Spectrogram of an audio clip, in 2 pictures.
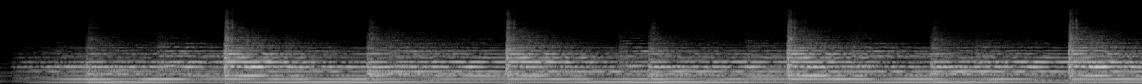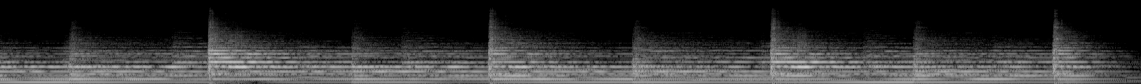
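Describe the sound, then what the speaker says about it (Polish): The medieval Tuba Dei church bell rings out alone in a steady, regular rhythm, each loud, clear strike blooming over a sustained low hum that carries from one stroke into the next for more than twenty seconds. "Po dziś dzień dzwoni on pięknym, czystym dźwiękiem"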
